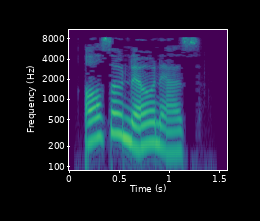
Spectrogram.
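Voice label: "also known as", British English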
